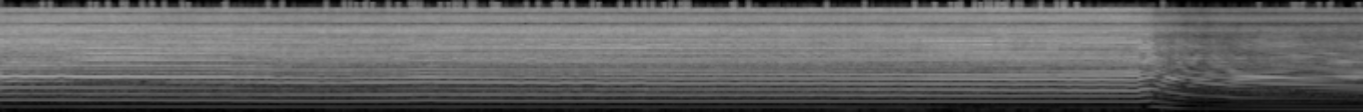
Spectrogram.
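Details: Alcohol-fuelled chainsaw in a test cut after a fuel line swap, previously starving for fuel in longer cuts. A high steady scream for about eleven seconds, then the pitch sags sharply as revs fall under load, bogging; owner concludes fuel starvation and plans a bigger fuel line or metering lever adjustment.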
